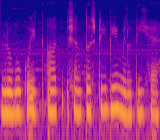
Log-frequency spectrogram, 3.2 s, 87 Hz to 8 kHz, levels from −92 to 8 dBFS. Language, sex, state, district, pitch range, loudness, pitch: Hindi, female, Uttar Pradesh, Gorakhpur, 205-225 Hz, -22 LUFS, 215 Hz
